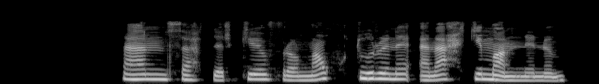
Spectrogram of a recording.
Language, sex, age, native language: Icelandic, female, 18-19, Swedish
